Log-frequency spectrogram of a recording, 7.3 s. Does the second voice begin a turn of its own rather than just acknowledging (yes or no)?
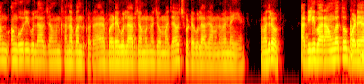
yes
